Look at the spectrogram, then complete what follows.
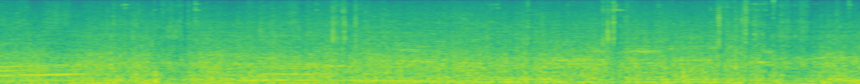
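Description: Car engine working hard as the car is driven quickly through a tight cone course, heard from inside the cabin under steady road noise. Scattered sharp rattles and jangles come from loose items in the car.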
